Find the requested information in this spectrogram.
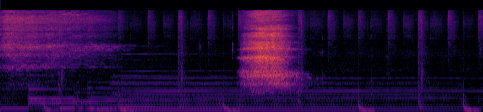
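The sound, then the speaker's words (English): A single deep breath, a breathy rush of air lasting about half a second, rises out of a steady backdrop of soft, evenly struck tonal notes that continue before and after it. “Take a deep breath.”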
